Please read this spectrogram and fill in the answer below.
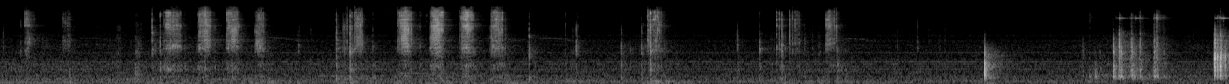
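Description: Small hand ratchet clicking in short irregular bursts, with pauses between, as bolts are run in on a refrigeration compressor.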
